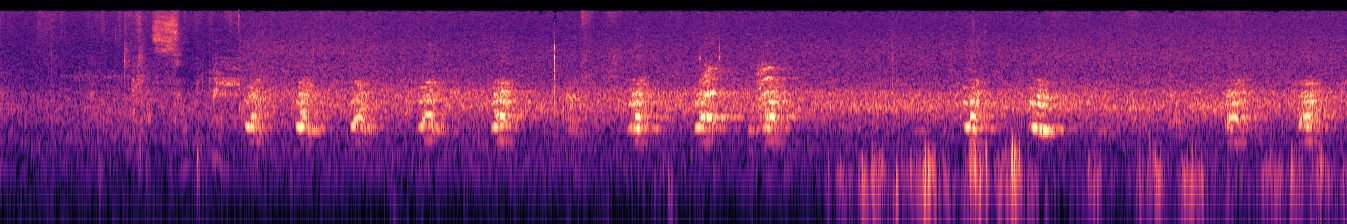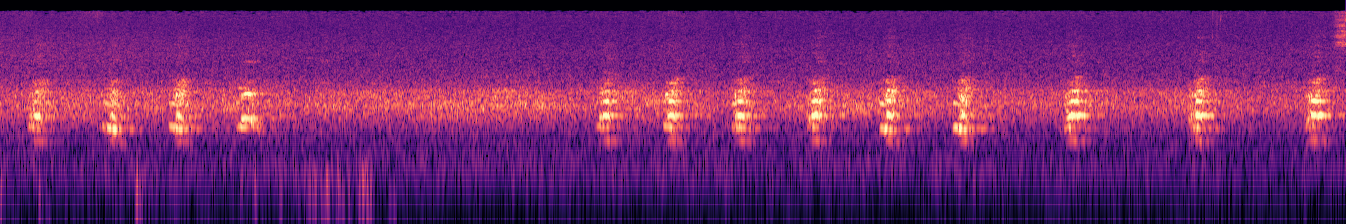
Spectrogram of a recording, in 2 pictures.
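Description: A dog yipping over and over: short, high calls, about two to three a second, in two long runs with a brief break in the middle.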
